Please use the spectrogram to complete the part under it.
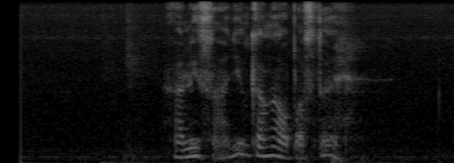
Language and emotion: Russian, neutral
